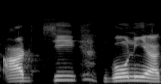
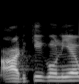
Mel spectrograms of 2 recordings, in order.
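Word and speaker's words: archegonia: Sex organ যাকে বলে আর্চিগোনিয়া, কেউ আর্চিগোনিয়া বলে, কেউ আর্কিগোনিয়া বলে, যেটা যার ইচ্ছা সেটা সে বলতে পারে, দুটো দুটোই উচ্চারণে হয়, কিন্তু আমি আর্চিগোনিয়া বা আর্কিগোনিয়া বললেই হলো, একই একই জিনিস।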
